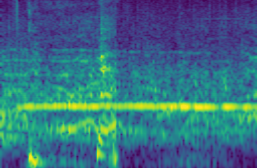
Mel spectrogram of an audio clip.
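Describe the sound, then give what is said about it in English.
A brief, loud crowd 'aww' sound effect, many voices blending into a sustained, sympathetic groan that fills the short clip without pause. “It's kind of a weird aww.”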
